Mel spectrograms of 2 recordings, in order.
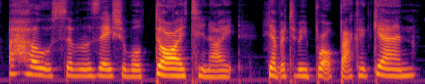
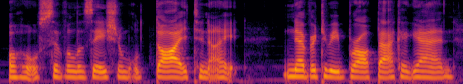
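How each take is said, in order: First: It is read in a British accent. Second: It is read in a non-British accent.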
